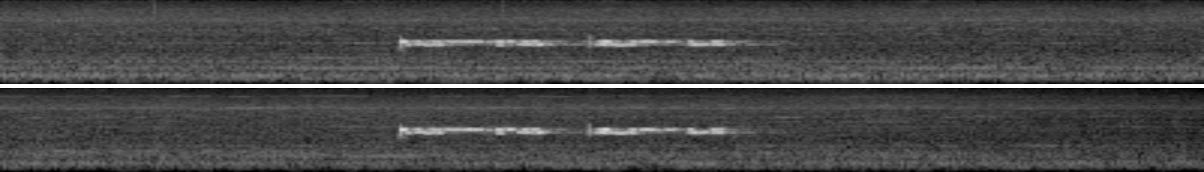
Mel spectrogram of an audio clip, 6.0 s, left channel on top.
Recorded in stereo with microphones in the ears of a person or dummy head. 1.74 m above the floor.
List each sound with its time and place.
2.0 s an alarm: 25° right (ahead or behind), 0.6 m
